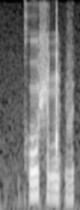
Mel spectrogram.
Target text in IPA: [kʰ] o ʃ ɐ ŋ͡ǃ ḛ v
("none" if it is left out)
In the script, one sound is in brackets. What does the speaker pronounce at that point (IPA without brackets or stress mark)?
kʰ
